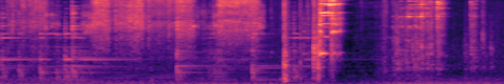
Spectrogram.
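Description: Aerosol brake cleaner hissing in spurts onto a new brake rotor, with light metallic clinks and ringing from the metal parts being handled. The spraying stops about three and a half seconds in, leaving only a few small clicks.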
